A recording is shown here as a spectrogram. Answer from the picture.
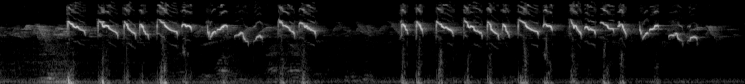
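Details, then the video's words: Pleci (white-eye) singing its 'wit wit' canary-style phrases, meant as tutor material for training other birds: two bursts of fast, high, downslurred chirps, separated by a short silence around three and a half seconds, with soft low taps. "pleci nembaķ wit wit kenari cocok buat masteran"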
